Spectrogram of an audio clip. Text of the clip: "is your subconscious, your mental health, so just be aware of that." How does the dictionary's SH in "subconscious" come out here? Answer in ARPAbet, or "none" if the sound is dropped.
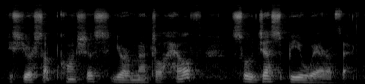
SH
